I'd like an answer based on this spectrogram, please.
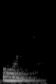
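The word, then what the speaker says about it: -one: Not pronounced as वन, it's pronounced as ओन।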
